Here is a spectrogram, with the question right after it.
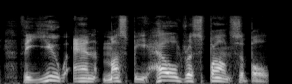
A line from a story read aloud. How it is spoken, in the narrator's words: he shouted hysterically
